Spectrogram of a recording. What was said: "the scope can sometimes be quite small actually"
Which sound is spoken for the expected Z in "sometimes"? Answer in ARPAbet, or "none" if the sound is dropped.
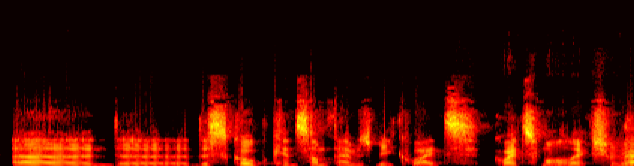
Z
